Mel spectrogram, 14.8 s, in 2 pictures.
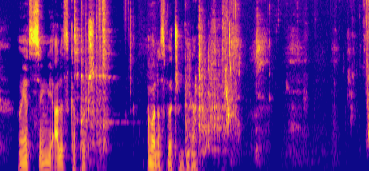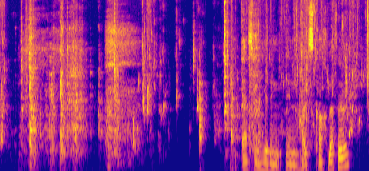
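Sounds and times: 
speech: 0.4 - 2.2, 2.9 - 4.2, 12.2 - 14.5
dishes clinking: 1.4 - 2.6, 3.7 - 4.5, 7.8 - 9.9, 11.4 - 12.8
running water splashing: 3.8 - 4.9, 10.0 - 14.7.

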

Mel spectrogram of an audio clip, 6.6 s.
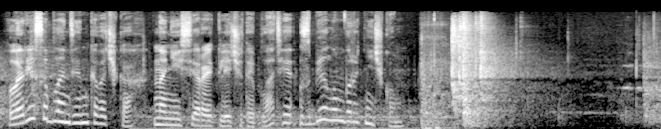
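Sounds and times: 
speech: 0.1 - 4.4
door being locked: 4.4 - 5.3.

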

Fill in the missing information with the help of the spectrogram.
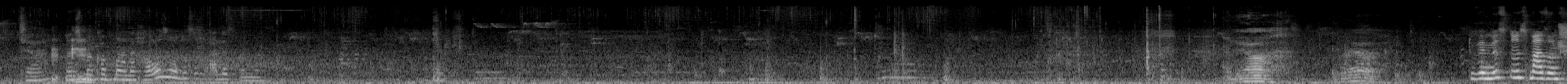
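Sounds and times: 
speech: 0.2 - 2.8, 12.5 - 12.9, 14.7 - 15.6
water pouring from a watering can: 1.0 - 12.6.

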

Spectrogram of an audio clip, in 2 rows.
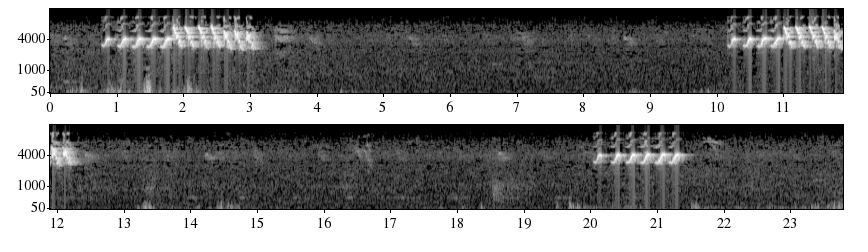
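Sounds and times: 
double-collared seedeater song: 0.2 - 3.2, 10.2 - 12.4, 19.6 - 21.6.

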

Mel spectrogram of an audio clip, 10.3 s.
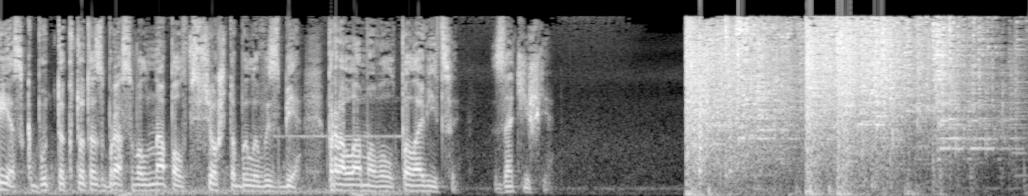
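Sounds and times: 
speech: 0.0 - 5.6
window glass shattering outward: 6.8 - 10.2.

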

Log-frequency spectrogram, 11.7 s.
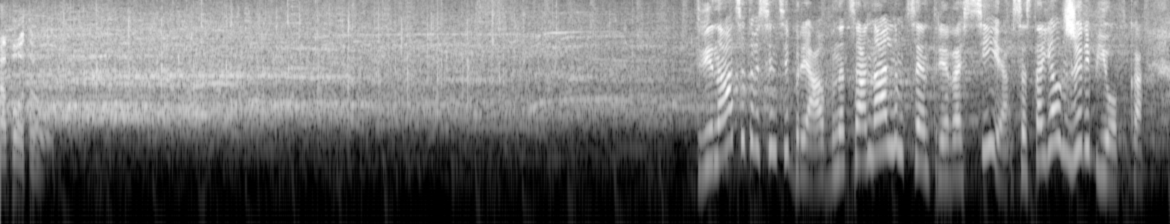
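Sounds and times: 
speech: 0.0 - 0.6, 7.0 - 11.6
audience applause: 0.0 - 7.0.

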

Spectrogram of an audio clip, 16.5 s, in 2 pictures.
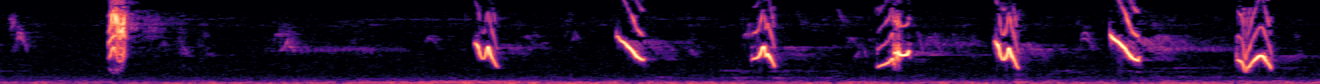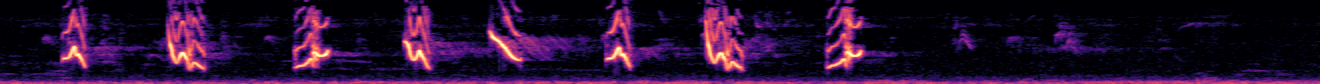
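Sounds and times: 
red-cowled cardinal song: 0.7 - 1.1, 3.0 - 13.8.

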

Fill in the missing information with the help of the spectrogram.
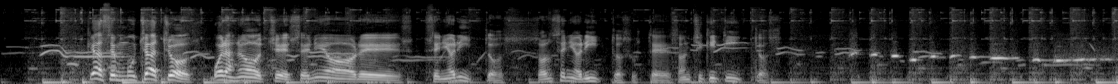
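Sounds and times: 
people whistling: 0.0 - 11.1
laughter: 0.2 - 11.1
speech: 0.9 - 8.0.

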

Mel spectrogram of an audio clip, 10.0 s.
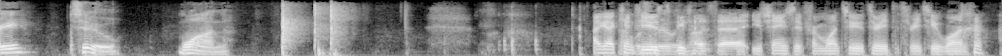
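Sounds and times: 
speech: 0.0 - 1.2, 1.8 - 2.4, 6.0 - 10.0
group clapping once in unison: 2.8 - 3.6.

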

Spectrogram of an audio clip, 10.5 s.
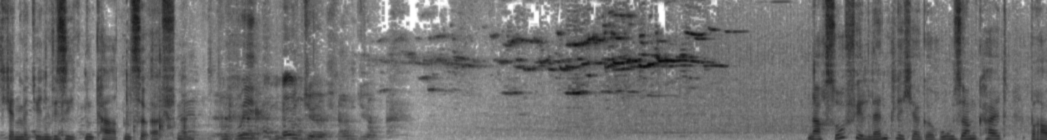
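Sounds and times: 
speech: 0.0 - 4.0, 8.1 - 10.4
bus travelling from Ornans to Besançon, France: 0.0 - 10.4
laughter: 0.6 - 4.2
high-pitched whines and squeals: 3.6 - 8.0.

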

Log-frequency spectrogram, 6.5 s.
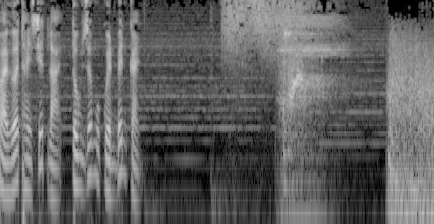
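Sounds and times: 
speech: 0.0 - 2.2
deafening explosion boom: 5.8 - 6.5.

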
